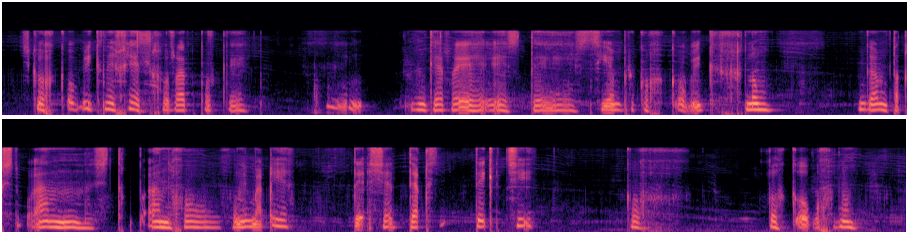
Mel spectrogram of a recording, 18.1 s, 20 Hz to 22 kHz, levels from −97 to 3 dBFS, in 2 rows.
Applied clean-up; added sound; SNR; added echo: neural separator model SepFormer DNS4.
